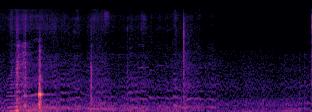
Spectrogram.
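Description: Near silence, with a few faint clicks of a stylus on an interactive whiteboard as digits are written.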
